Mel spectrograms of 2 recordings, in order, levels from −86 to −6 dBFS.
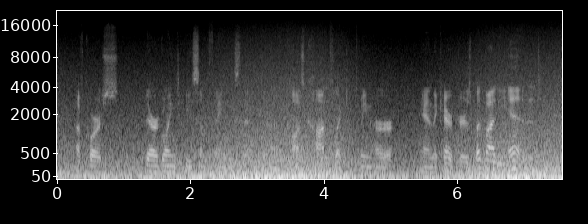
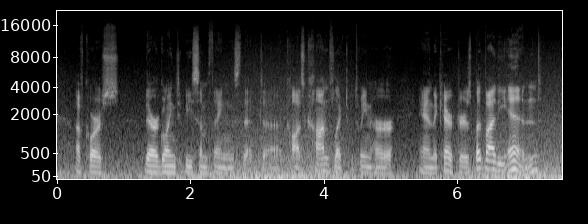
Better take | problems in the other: second | wind noise on the microphone; heavy; 4 dB below the speech; occasional gusts in the second

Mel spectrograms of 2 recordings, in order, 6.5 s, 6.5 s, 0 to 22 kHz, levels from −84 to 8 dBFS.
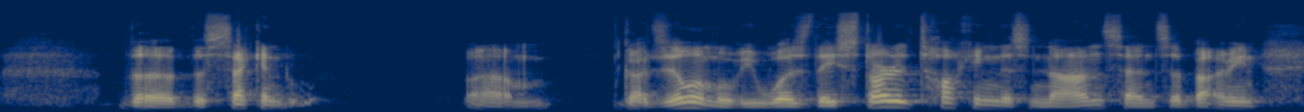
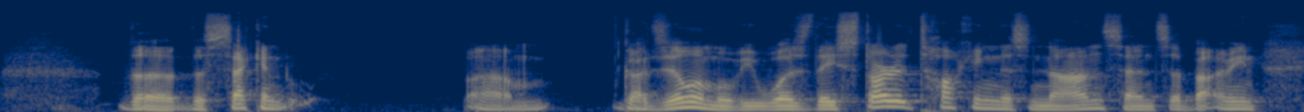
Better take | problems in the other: second | thin; very; fading below 300 Hz

